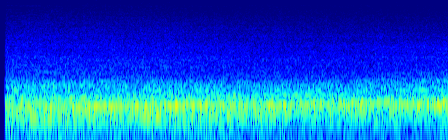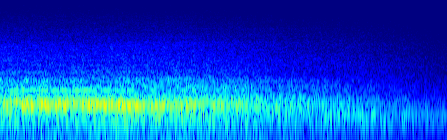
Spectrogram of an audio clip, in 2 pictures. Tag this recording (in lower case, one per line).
wind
